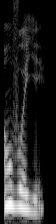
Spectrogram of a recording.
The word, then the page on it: envoyer: French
